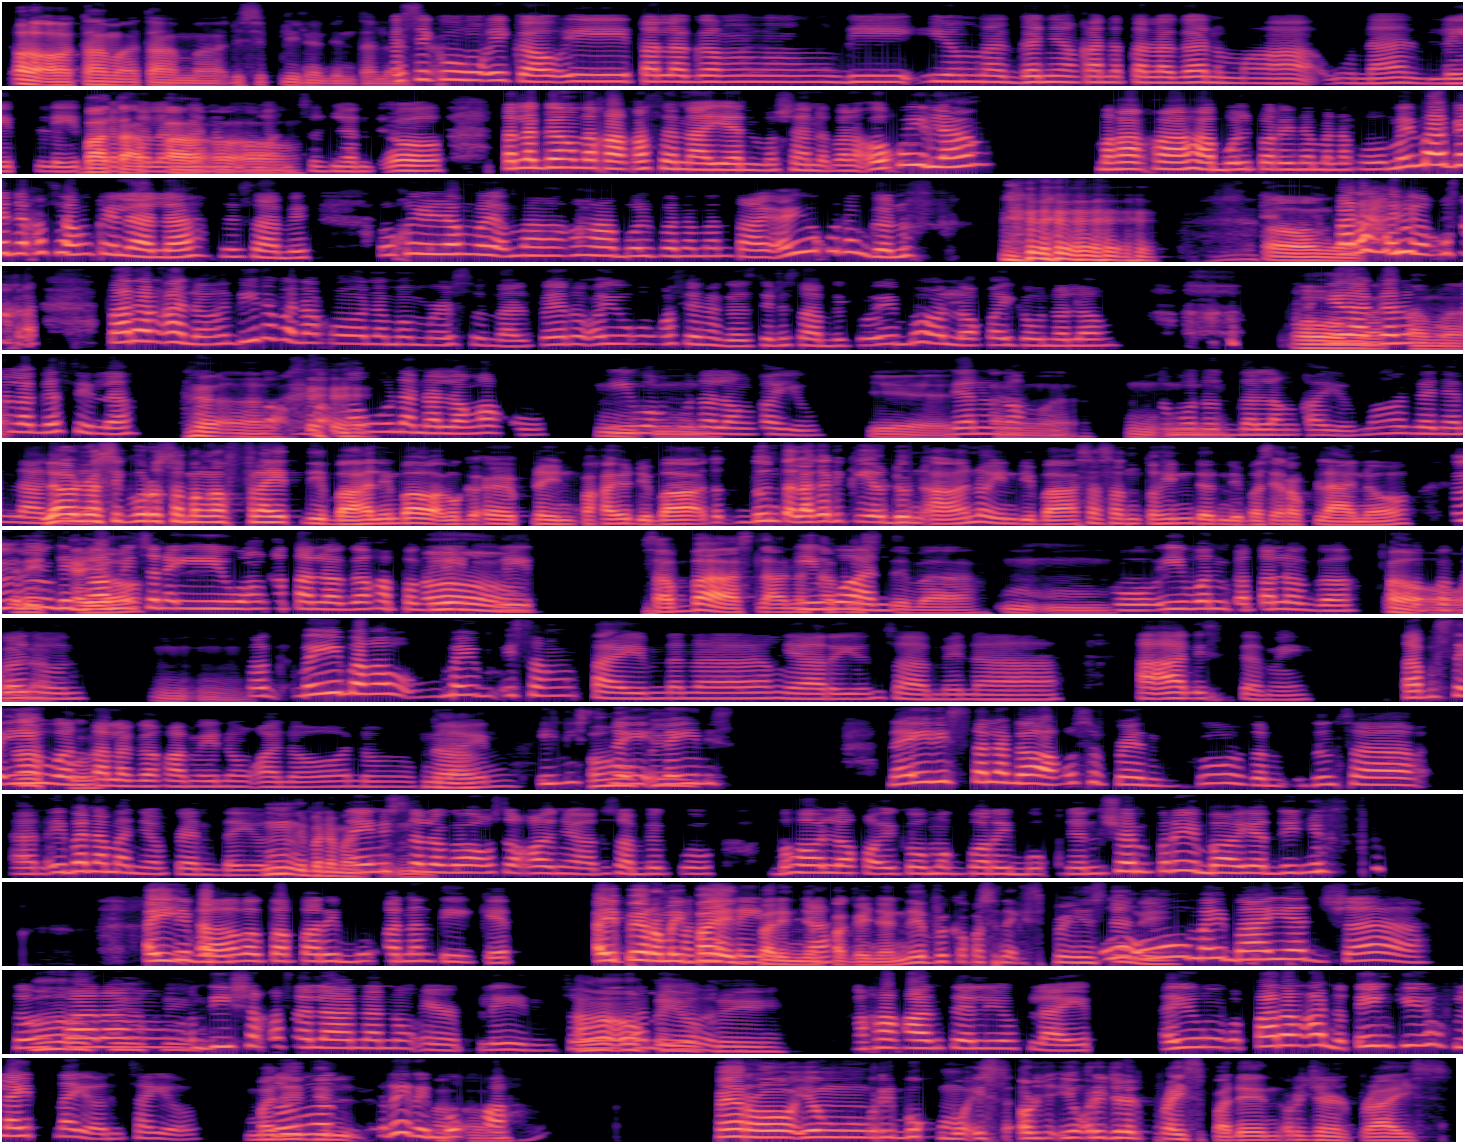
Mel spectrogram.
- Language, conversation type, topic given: Filipino, unstructured, Ano ang masasabi mo sa mga taong laging nahuhuli sa takdang oras ng pagkikita?
- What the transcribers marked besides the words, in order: tapping; chuckle; chuckle; other background noise; chuckle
